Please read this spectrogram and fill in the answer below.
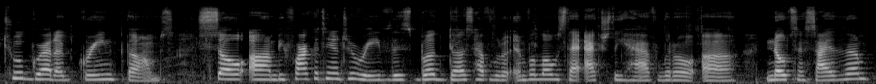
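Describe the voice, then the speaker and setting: A woman's voice: medium pitch, fairly even intonation, moderate pace, few pauses, a bit bright. A woman reading a children's picture book aloud in an informal way, with chatty asides to a small child. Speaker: mother reading aloud to a child, vlog host. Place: indoors, sitting on the floor.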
